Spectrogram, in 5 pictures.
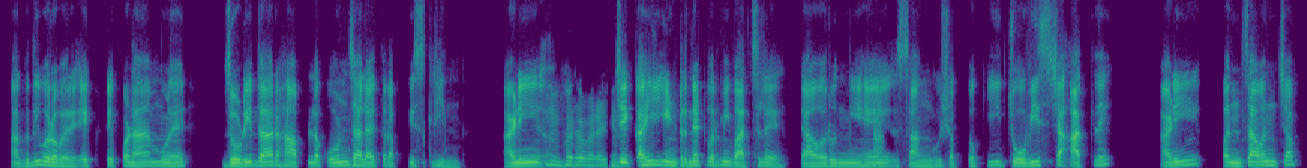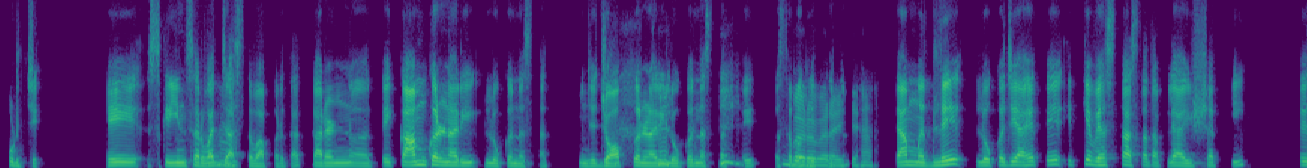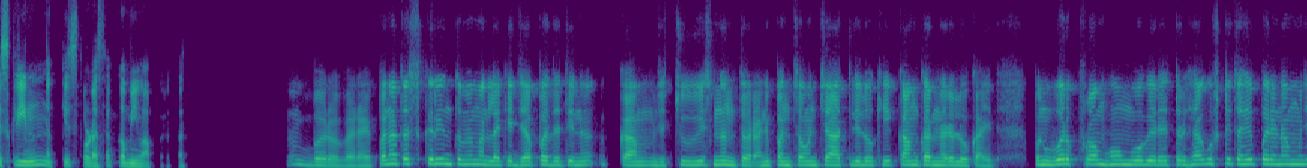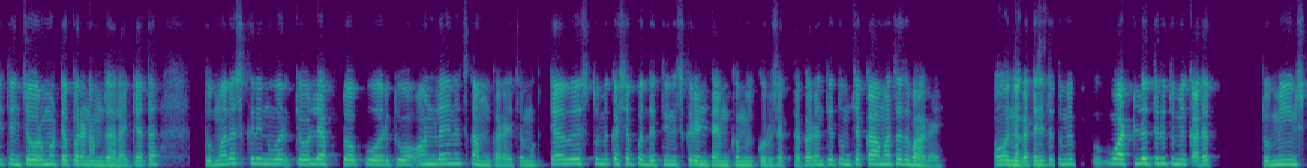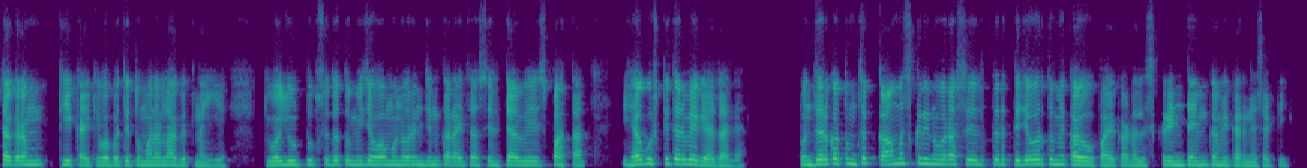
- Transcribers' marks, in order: other background noise; chuckle; tapping; in English: "वर्क फ्रॉम होम"; in English: "स्क्रीन टाईम"; in English: "स्क्रीन टाईम"
- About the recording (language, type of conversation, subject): Marathi, podcast, स्क्रीन टाइम कमी करण्यासाठी कोणते सोपे उपाय करता येतील?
